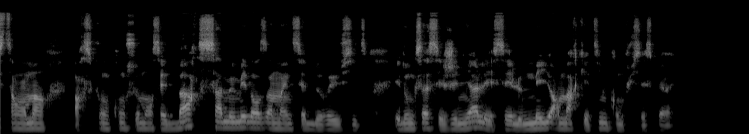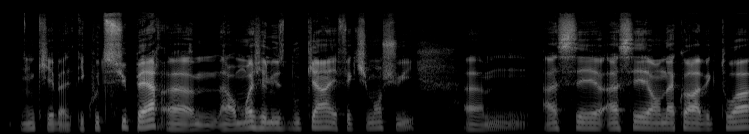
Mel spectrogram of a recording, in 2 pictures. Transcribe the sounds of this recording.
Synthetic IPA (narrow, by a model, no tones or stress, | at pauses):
st̪ɛ̃ɑ̃mɛ̃paʁsə̥kɑ̃kɔ̃sɔmɑ̃sɛt̪̚baːʁsaməmɛd̪ɑ̃zɛ̃majnsɛt̪̚d̪əʁeysit̪ed̪ɔ̃ksasɛʒenjalesɛləmejœʁmaʁkʲet̪ĩŋkɔ̃pɥisɛspeʁe | okʲʰeba̰ekʰut̪sypɛʁømalɔʁmwaʒelysəbukʲɛ̃efɛk̚t̪ivmɑ̃ʃəʃɥḭ | ø̰ma̰seøʔaseɑ̃nakɔʁavɛk̚t̪wa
